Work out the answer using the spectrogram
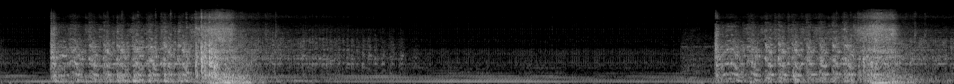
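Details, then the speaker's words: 2003 Ford F-250 7.3 turbo diesel Powerstroke, about 383,000 miles, first start after sitting a year and a half. Brief crank, then it catches into an even diesel clatter, running pretty smooth with no misses or stumbles. Normal idle. "it's running pretty smooth no misses or anything"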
